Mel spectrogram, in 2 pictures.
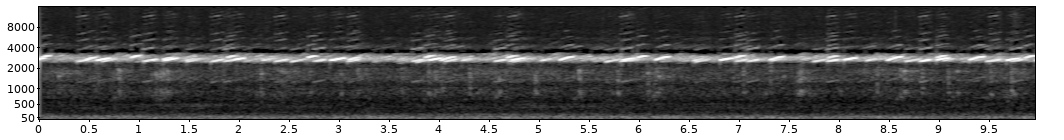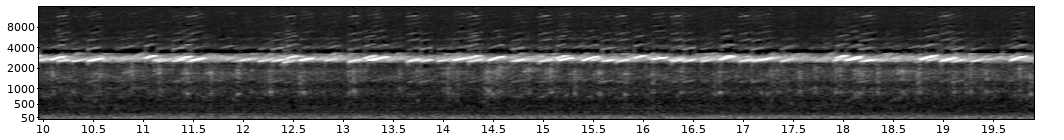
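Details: Frogs calling at dusk: a dense, steady chorus of rapid, high-pitched trilled pulses repeating without pause, with fainter croaking notes scattered beneath.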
